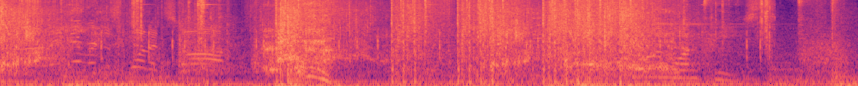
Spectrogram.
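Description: A creature snarls and growls close by.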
